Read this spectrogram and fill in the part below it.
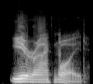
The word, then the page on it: Arachnoid: American English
